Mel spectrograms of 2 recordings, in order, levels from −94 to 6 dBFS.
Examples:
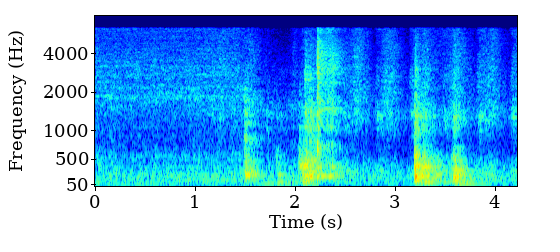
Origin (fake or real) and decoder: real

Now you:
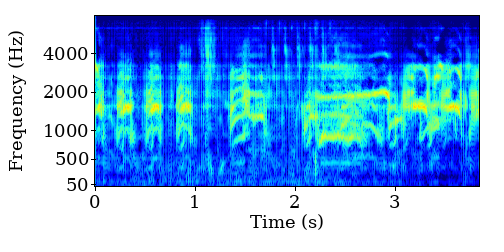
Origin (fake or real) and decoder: fake, vocoder, BigVGAN v2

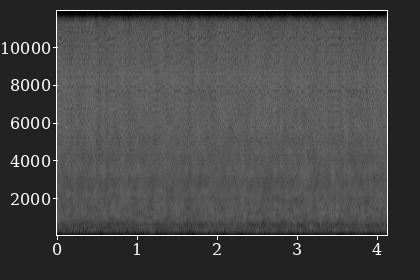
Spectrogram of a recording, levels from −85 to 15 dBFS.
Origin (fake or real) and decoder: fake, vocoder, Vocos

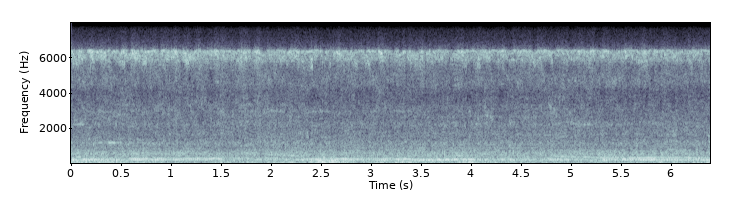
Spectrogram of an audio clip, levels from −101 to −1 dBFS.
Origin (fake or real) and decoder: fake, vocoder, BigVGAN v2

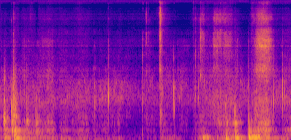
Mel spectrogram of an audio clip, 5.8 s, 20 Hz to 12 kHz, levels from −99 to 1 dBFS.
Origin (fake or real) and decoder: fake, codec, HILCodec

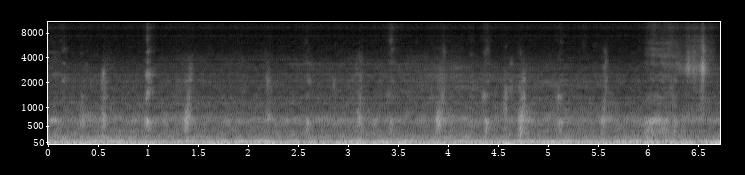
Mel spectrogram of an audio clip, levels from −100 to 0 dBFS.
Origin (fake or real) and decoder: fake, vocoder, WaveNeXt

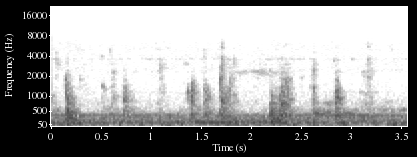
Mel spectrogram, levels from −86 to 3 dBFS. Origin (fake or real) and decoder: real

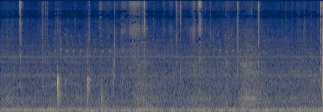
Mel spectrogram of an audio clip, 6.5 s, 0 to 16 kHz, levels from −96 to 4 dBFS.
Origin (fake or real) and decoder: real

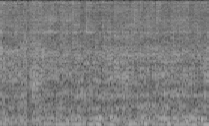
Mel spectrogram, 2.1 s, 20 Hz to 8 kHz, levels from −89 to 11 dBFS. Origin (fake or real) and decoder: fake, codec, SNAC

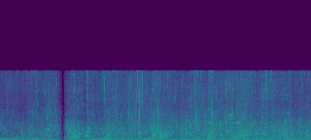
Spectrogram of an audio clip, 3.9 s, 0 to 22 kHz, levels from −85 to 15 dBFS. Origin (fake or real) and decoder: real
